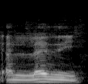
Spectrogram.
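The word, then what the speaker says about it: الذي: Jadi ujung lidah diletakkan di antara gigi atas dan bawah. Jadi diletakkan ya, tidak digigit, diletakkan saja. Dan diucapkan tanpa ada suara hams dan suara getar. Ada karena terkadang ada di antara kita yang baca dengan allazi itu bergetar. Padahal dia keluar dengan tidak bergetar.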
